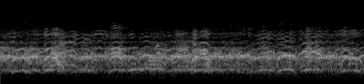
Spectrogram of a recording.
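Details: Brief burst of wild snow goose flock noise from eastern North America: many barking, nasal honks blend into a thick, constant wall of calling.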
